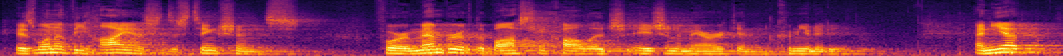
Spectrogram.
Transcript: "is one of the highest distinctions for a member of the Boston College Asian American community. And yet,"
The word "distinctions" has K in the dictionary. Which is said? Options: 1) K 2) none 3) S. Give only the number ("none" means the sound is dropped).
1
